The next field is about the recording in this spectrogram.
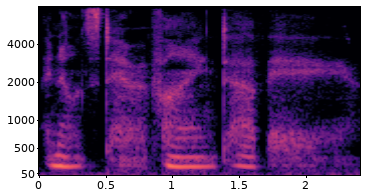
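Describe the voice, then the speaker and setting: Woman whispering as a slow, breathy, flirtatious vampire. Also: fairly low pitch, completely flat delivery, darkish tone. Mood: teasing, seductive. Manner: slow, soothing, coy teasing. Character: flirtatious, teasing, possessive reformed vampire grooming a guest. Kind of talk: ASMR roleplay. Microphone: close microphone.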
